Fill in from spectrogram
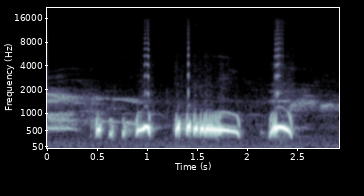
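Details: Spotted dove, 'giọng thổ' song style: a faint hum, clipped stuttered notes and a rising-falling coo, a long rolling trill sliding lower, then one loud arched coo.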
